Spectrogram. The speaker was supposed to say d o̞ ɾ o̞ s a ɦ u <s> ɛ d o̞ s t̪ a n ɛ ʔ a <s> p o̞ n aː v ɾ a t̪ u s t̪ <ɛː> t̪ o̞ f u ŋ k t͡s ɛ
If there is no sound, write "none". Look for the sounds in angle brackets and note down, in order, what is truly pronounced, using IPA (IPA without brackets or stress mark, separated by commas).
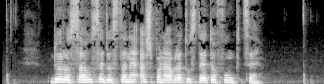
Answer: s, ʃ, ɛː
